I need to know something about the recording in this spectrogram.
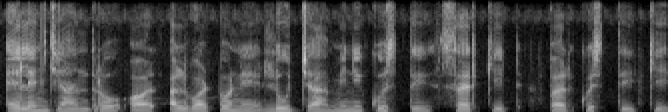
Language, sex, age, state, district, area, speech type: Hindi, male, 30-45, Uttar Pradesh, Sonbhadra, rural, read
